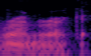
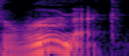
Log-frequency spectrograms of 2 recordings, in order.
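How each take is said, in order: First: The word is said as Runrick, with an extra r. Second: The word is said as Runic, without an extra r. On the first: The speaker calls it wrong. "It's not Runrick. I've just been saying it wrong the whole time" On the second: The speaker calls it right. "Or it's Runic"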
